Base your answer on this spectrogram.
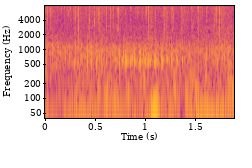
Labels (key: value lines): label: biophony, rattle response
recorder: SoundTrap 500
